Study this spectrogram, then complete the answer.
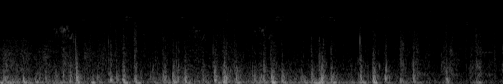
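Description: Horse hooves clip-clop in steady, quick rhythm on ground in Red Dead Redemption 2, loud and close, with a faint snort or whinny mixed in.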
